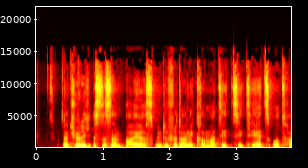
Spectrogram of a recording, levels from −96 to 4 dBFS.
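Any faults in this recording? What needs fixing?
Gain pumping runs through the whole recording: the gain swings by around 5 dB, pulled down whenever the speech gets loud, so the level breathes in step with the talker. The likely cause is input gain set far too high with a fast limiter or compressor clamping every peak. On a waveform the peaks look flattened and loud and soft parts sit closer in level. Lower the preamp gain and slow or relax the limiter so it stops riding every loud sound.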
